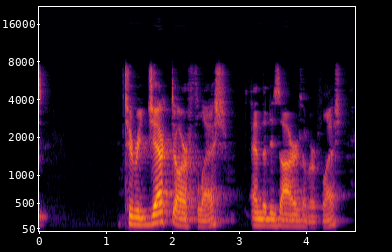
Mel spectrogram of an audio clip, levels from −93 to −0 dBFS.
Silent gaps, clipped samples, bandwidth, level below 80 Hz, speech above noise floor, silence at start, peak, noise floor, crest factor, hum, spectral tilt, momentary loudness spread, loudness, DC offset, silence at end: none; under 0.1%; 8.2 kHz; -80 dBFS; 55 dB; 0 s; -2 dBFS; -81 dBFS; 26 dB; none; -4 dB/octave; 16 LU; -26 LUFS; under 0.1%; 0.2 s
